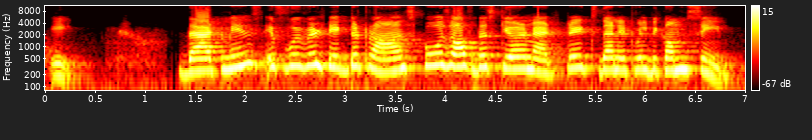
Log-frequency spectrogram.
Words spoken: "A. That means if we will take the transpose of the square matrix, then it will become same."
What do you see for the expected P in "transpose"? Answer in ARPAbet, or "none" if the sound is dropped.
P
